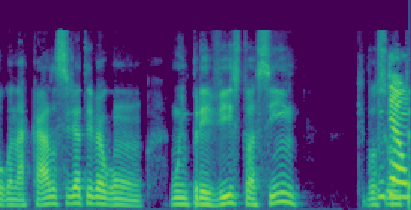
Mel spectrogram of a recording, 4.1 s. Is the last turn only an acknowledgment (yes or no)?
no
